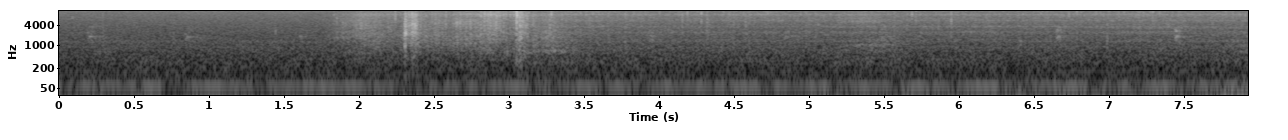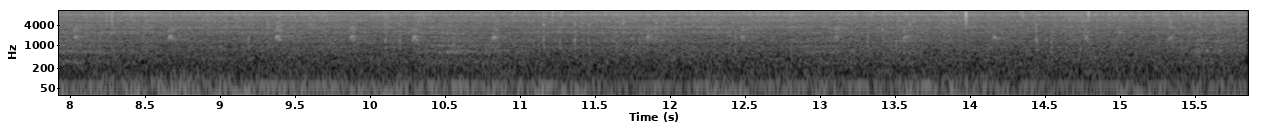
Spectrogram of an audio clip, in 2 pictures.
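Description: Spinning rod cast with a brief rush of line leaving the reel about two seconds in. Then the spinning reel is cranked to retrieve the lure, with a run of small, fairly even ticks over a steady low rumble.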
